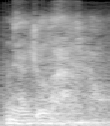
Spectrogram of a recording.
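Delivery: whisper. Real, not acted. Fading sermon point.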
